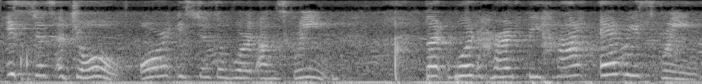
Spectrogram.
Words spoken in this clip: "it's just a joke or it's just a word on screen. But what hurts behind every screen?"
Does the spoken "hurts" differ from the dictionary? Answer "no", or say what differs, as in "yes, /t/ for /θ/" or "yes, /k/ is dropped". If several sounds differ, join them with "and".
yes, /s/ is dropped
